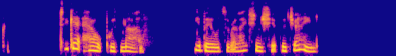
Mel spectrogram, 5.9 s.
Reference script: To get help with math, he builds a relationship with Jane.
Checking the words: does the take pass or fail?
pass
